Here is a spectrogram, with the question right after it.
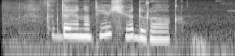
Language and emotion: Russian, sad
